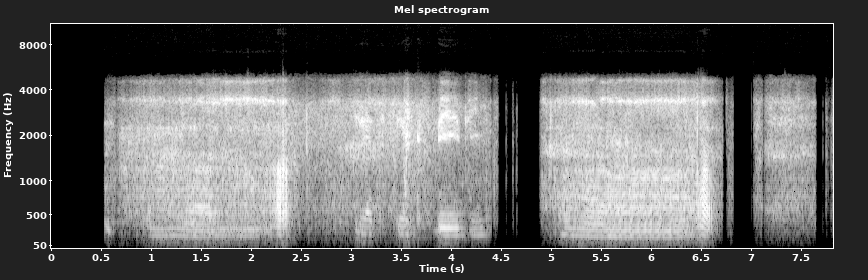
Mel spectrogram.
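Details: Snoring recorded on an Android phone: long, coarse, rattling snores of about two seconds each, with brief gaps, sounding thin and muffled.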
